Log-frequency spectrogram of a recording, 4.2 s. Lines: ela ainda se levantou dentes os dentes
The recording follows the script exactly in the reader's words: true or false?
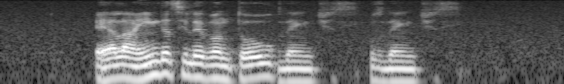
true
